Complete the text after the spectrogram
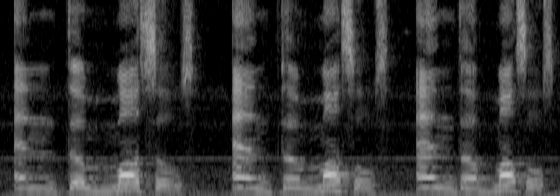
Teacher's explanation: we have and the being unstressed and then we have the first part of the word muscle being stressed that is M as the stressed syllable of the word now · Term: anapest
